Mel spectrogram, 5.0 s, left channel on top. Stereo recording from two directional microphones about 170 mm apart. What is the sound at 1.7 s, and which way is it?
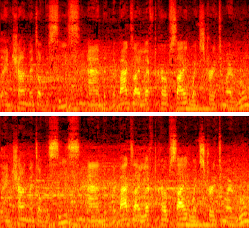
Speech, 15° left (ahead or behind).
